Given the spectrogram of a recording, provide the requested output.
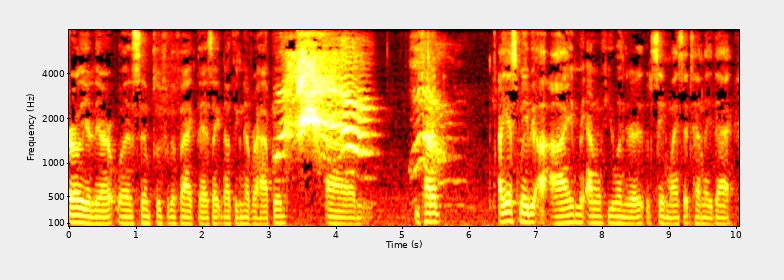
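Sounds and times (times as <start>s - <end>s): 
speech: 0.0s - 4.6s, 5.2s - 5.7s, 6.4s - 10.0s
baby yelling and screaming in playpen: 3.0s - 6.1s.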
